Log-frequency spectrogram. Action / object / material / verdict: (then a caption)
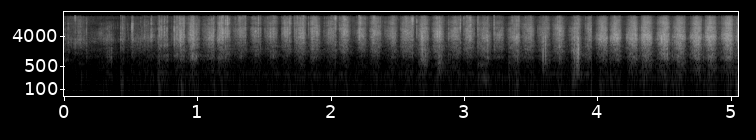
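scrape / steel plier half rubbed with sandpaper / steel / none. Gloved fingers rub folded sandpaper back and forth over a solid steel plier half held in a vise, in rapid sanding strokes. Around three dozen short, dry, bright scratching hisses follow one another with almost no low end, growing slightly louder and more even toward the end.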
